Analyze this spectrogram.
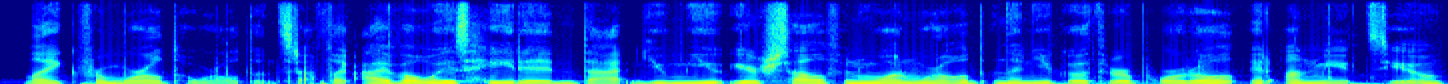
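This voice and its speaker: A woman speaks in a fairly low pitch with monotone, flat intonation. Music plays in the background. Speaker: streamer. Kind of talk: casual chat. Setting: live stream. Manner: soft-spoken; halting.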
